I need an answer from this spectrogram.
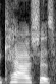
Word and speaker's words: Cassius: We say Cassius where I'm from. Cassius Clay. But, there are different pronunciations, yeah.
